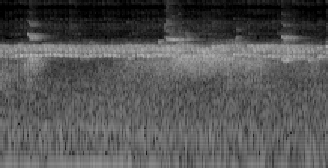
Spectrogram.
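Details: Belgian canary song meant to stimulate males and bring females into breeding condition: a steady, dense high trill held almost unbroken for the whole stretch, with brief brighter flourishes above it near the start and middle.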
